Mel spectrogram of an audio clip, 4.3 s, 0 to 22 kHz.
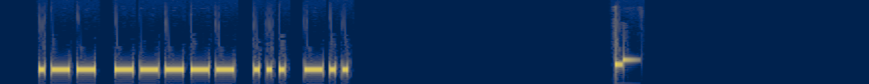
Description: Morse code, heard as a keyed tone, about 34 wpm, 700 Hz. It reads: W0SD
